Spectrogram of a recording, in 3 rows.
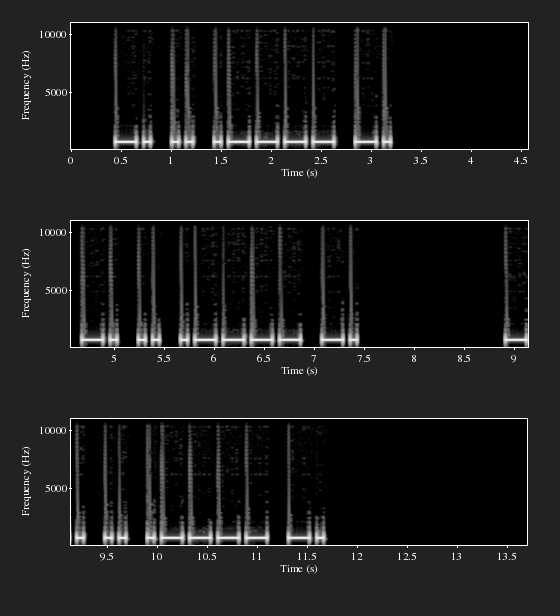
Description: Morse code, heard as a keyed tone, about 17 wpm, 700 Hz. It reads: NI1N NI1N NI1N
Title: USA Call Signs - 4 Characters - Repeated 3x - 17wpm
